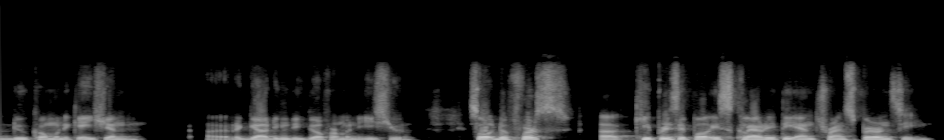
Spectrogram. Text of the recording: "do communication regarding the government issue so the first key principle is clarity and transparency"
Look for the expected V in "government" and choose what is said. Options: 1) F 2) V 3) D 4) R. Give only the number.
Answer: 1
